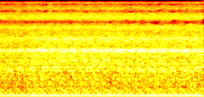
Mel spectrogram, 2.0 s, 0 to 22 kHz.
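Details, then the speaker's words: Ford 7.3 diesel just fitted with a Hydra tuner, set to position 2 (cold idle-up, meant to be 1200 RPM): steady, even diesel clatter at raised idle, no misses or knocks; normal high idle. "2 is supposed to be idle up. That seems to work. It's supposed to be 1200 RPM idle"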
